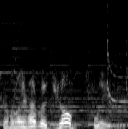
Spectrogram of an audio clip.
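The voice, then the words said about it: Put-on radio DJ voice. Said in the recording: “putting on a DJ voice.”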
